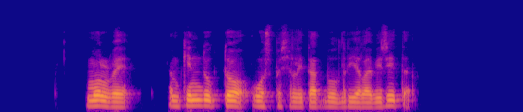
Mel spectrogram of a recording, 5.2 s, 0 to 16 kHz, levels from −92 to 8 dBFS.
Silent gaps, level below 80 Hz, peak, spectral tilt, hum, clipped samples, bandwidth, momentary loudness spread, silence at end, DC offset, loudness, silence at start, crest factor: 1.42-1.66 s; -70 dBFS; -8 dBFS; -8.5 dB/octave; none; under 0.1%; 6.8 kHz; 12 LU; 1.15 s; under 0.1%; -26 LUFS; 0.85 s; 18 dB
